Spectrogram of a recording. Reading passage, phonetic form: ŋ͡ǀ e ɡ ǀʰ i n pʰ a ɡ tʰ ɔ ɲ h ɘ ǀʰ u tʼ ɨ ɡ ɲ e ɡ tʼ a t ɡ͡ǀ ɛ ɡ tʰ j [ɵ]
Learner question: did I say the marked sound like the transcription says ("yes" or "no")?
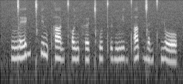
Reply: no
